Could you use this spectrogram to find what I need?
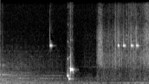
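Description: A menu gives a short soft click.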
